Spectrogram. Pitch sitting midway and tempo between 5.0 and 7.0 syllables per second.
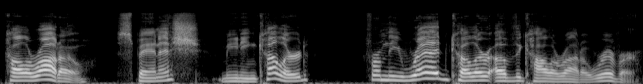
No: medium, 170 Hz; 4.5 syllables/s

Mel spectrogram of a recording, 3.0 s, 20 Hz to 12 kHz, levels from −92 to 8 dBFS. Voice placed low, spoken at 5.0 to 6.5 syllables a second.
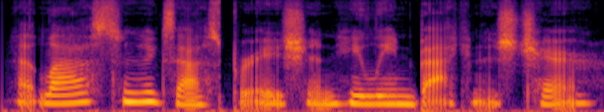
No: high, 215 Hz; 5.2 syllables/s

